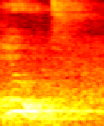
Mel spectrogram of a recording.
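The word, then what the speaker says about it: huge: आते हैं रट, ये वर्ड था रट, ई लगाने से कितना कमाल हो गया, ये हो गया ह्यूज। क्या हो गया, ह्यूज। अगेन ई साइलेंट जरूर है पर देखिए प्रोनाउंसिएशन को कितना चेंज कर जा रही है, बहुत चेंज कर जा रही है।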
